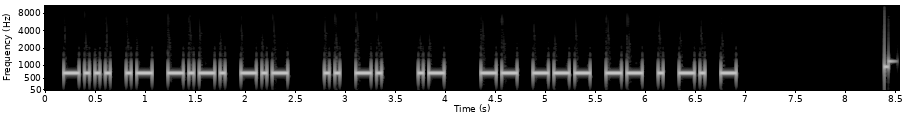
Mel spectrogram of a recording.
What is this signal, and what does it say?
Morse code, heard as a keyed tone, about 23 wpm, 700 Hz. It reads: BACK IN A MOMENT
